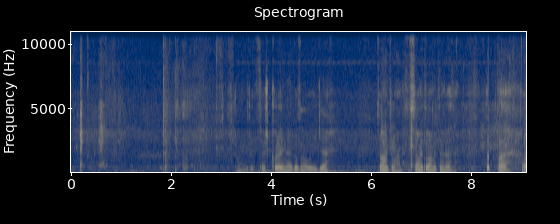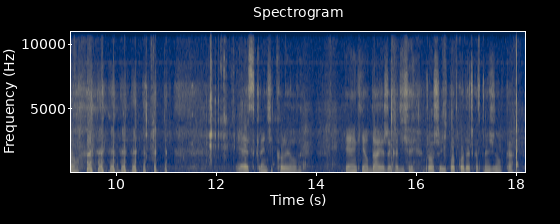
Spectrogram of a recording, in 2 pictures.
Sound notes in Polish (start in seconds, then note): 9.1 śmiech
